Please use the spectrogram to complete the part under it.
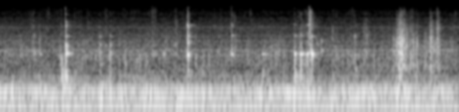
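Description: Frozen shrimp clink and splash in water in a glass cup.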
